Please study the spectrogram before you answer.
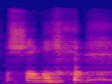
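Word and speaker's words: Schiggy: you got the squirtle i believe in german it's shiggy you know the reason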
